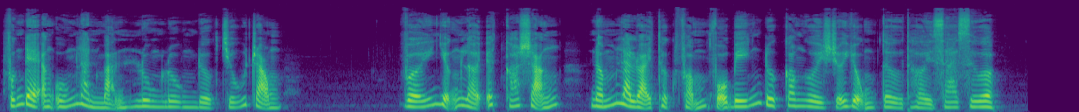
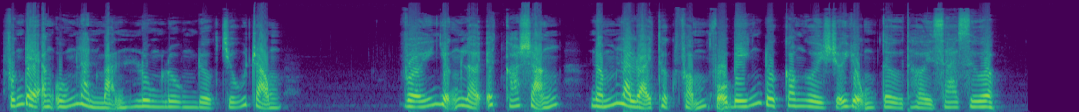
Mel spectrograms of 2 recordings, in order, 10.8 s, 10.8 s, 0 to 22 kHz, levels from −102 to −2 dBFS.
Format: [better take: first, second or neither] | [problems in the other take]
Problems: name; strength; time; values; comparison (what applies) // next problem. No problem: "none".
first | distortion; slight; 4% of the sound clipped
